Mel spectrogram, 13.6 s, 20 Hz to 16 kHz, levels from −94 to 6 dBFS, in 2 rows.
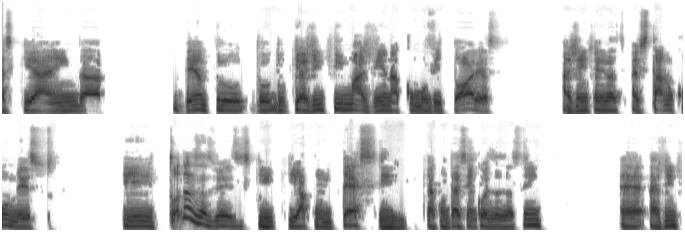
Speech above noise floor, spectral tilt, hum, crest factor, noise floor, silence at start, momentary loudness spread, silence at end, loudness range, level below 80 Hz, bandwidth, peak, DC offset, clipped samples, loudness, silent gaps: over 70 dB; -6.5 dB/octave; none; 20 dB; under -90 dBFS; 0 s; 5 LU; 0.05 s; 2 LU; -44 dBFS; 12.5 kHz; 0 dBFS; under 0.1%; under 0.1%; -20 LUFS; 1.04-1.71 s, 4.47-4.51 s, 5.08-5.60 s, 6.23-6.28 s, 7.43-8.01 s, 8.39-8.48 s, 12.26-12.32 s, 12.47-12.98 s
